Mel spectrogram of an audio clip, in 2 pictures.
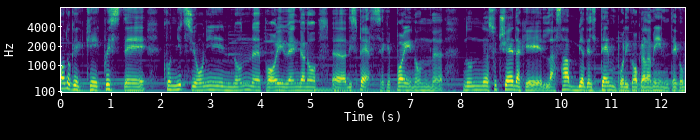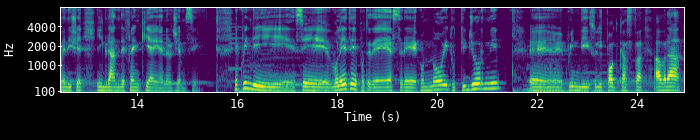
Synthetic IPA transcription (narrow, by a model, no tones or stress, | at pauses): ɔːd̪okekʰːekwest̪e | kʰoɲd̪it̪sːjoːninonpɔjvɛŋɡanod̪ispɛrsḛk̟epːɔjno̰n | nonsut͡ʃːɛːd̪ak̟ḛla̰sabjad̪elt̪ɛmpoɾikɔ̰ːpɾala̰ment̪ekomḛd̪iːt͡ʃeilɡɾand̪efɛŋkʰiɛiɛnerd͡ʒiɛmsḭ | ekːwind̪i | sevːoleːt̪epot̪eːt̪eɛsːeɾekonːoːjt̪ut̪ːiːd͡ʒorni | kwind̪isuilpɔd̪kast̪ | a̰vɾa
